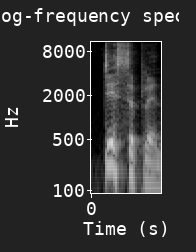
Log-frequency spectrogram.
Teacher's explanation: Disciplina, discipline. Stress is on the di at the beginning, so we do this discipline, where we don't release the d immediately.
